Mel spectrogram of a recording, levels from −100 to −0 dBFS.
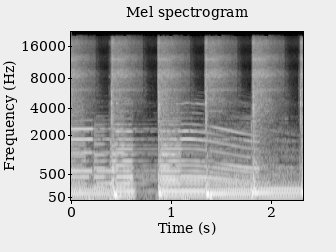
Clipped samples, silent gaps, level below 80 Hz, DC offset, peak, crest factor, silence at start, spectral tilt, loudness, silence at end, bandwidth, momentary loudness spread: under 0.1%; none; -22 dBFS; under 0.1%; 0 dBFS; 12 dB; 0 s; -5.5 dB/octave; -12 LUFS; 0 s; over 20 kHz; 2 LU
